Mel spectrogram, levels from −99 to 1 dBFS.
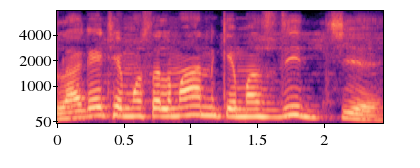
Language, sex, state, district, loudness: Maithili, male, Bihar, Madhepura, -13 LUFS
